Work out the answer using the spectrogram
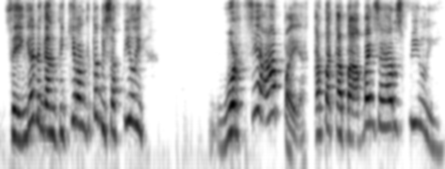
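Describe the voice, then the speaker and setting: A man giving a lively coaching talk on communication, asking and answering his own questions and repeating key phrases. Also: extremely high pitch, a little fast. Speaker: guest speaker on communication.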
